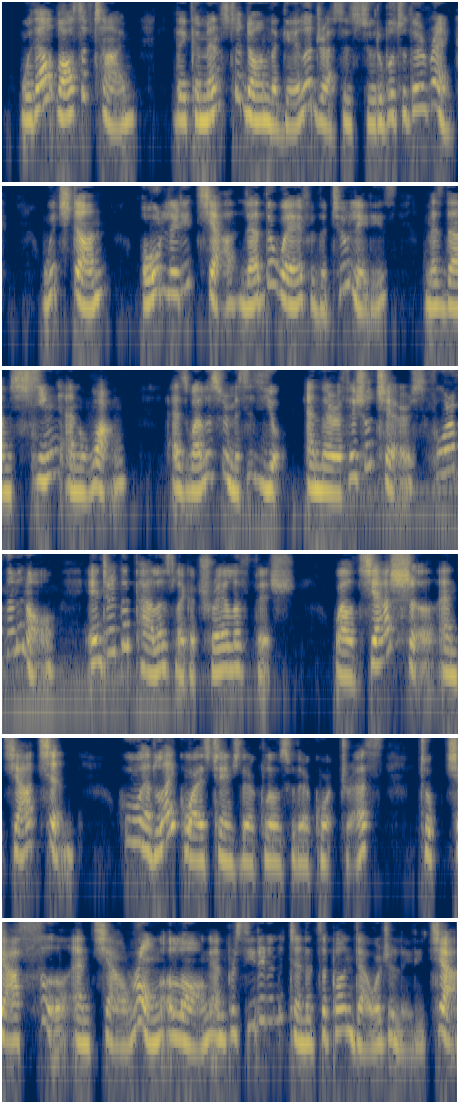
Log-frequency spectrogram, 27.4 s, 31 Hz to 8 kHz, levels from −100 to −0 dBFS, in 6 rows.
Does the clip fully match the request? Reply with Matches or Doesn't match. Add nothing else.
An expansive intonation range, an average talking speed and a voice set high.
Matches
